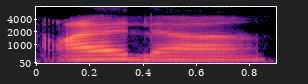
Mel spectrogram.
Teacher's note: لام کے اوپر کھڑی زبر ہے، اس کو آپ 2 حرکات لمبا کریں، ٹھیک ہے. اور آپ یہ کس طرح کریں گے کہ اپنی 2 فنگرز آرام سے جس طرح وہ مطلب کھولے نا آپ، تو وہ اسی طرح آواز ہوگی، ٹھیک ہے.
